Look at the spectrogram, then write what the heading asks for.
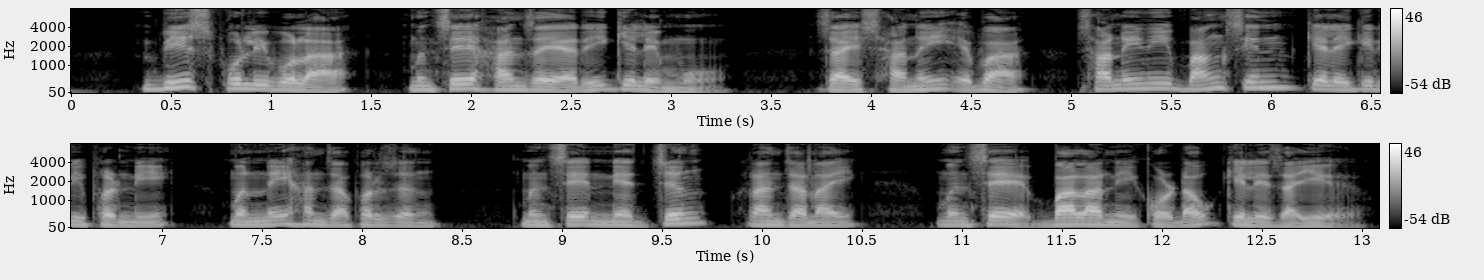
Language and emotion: Bodo, neutral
